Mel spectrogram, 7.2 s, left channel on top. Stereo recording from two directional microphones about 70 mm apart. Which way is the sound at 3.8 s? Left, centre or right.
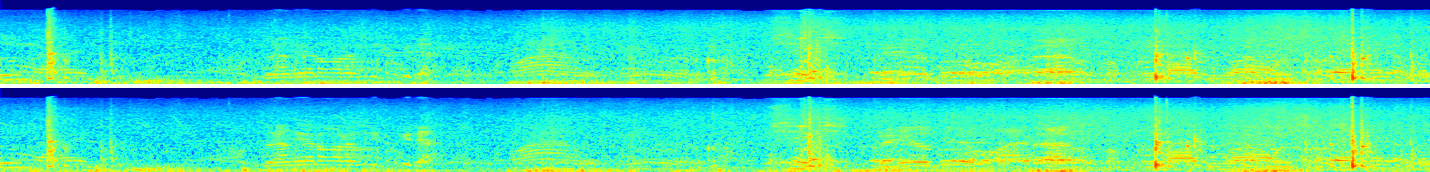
Centre.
